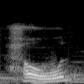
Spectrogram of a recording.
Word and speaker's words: whole: WH in these following words are to be pronounced as who and not we. So we said who and not who. We say whose, whole, and whom.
